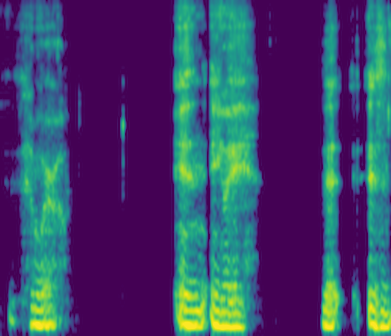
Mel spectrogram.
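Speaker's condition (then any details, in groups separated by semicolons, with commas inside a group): Parkinson's; about 18 years since onset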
